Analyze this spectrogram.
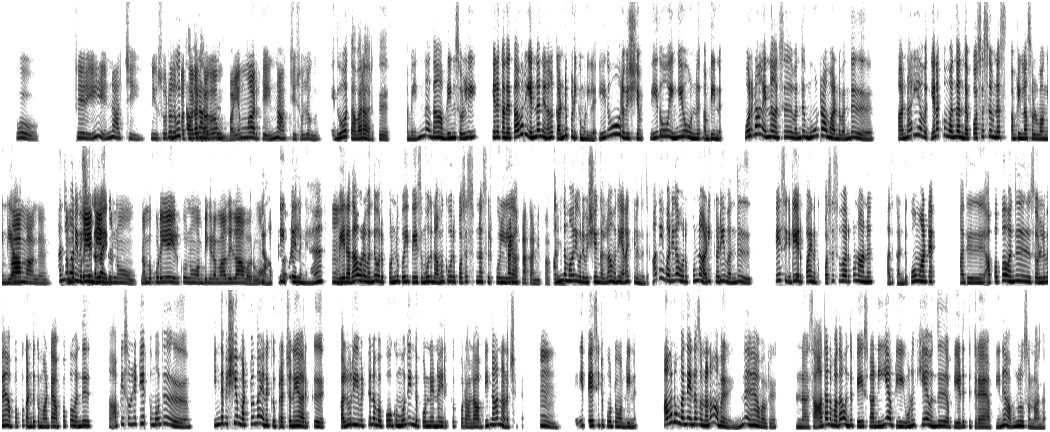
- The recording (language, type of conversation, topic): Tamil, podcast, தவறான ஒருவரைத் தேர்ந்தெடுத்த அனுபவம் உங்களுக்கு எப்படி இருந்தது என்று சொல்ல முடியுமா?
- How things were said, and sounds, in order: in English: "பொசஸிவ்னெஸ்"; other background noise; in English: "பொசஸிவ்னெஸ்"; in English: "பொசஸிவா"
